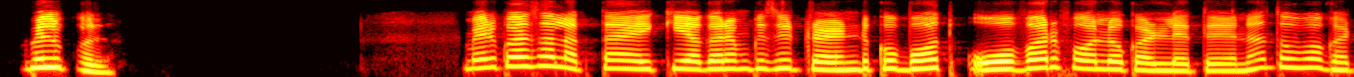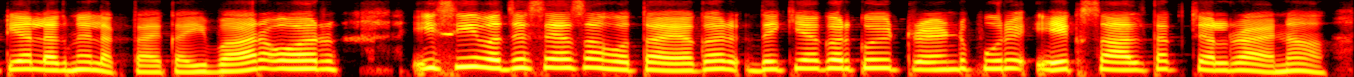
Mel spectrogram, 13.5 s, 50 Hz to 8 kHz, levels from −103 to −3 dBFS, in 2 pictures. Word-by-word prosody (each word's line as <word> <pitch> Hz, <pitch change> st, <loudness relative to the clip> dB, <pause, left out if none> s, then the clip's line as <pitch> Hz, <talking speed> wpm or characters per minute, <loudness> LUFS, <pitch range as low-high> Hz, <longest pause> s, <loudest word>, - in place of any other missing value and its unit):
बिल्कुल। 270 Hz, -, +3 dB, 1.8 s
मेरे 315 Hz, +2 st, +2 dB
को 365 Hz, -, -1 dB
ऐसा 370 Hz, +1 st, +4 dB
लगता 300 Hz, -4 st, 0 dB
है 280 Hz, -1 st, +3 dB
कि 285 Hz, +3 st, -1 dB
अगर 275 Hz, +1 st, +4 dB
हम 280 Hz, 0 st, -2 dB
किसी 295 Hz, +1 st, -1 dB
ट्रेंड 255 Hz, 0 st, +1 dB
को 295 Hz, -, +3 dB
बहुत 300 Hz, +3 st, +4 dB, 0.2 s
ओवर 285 Hz, +5 st, +5 dB
फ़ॉलो 280 Hz, -3 st, +1 dB
कर 240 Hz, -2 st, 0 dB
लेते 225 Hz, -1 st, -1 dB
हैं 225 Hz, -, -1 dB
ना, 270 Hz, +6 st, -2 dB
तो 335 Hz, -1 st, -1 dB
वो 325 Hz, -, 0 dB
घटिया 270 Hz, 0 st, -1 dB
लगने 250 Hz, 0 st, 0 dB
लगता 200 Hz, -4 st, -5 dB
है 190 Hz, -, -4 dB
कई 195 Hz, 0 st, -5 dB
बार। 220 Hz, +7 st, 0 dB
और 285 Hz, -1 st, 0 dB, 0.4 s
इसी 345 Hz, +3 st, 0 dB
वज़ह 310 Hz, -1 st, +2 dB
से 320 Hz, +2 st, 0 dB
ऐसा 315 Hz, +1 st, -1 dB
होता 255 Hz, -1 st, -2 dB
है 230 Hz, -1 st, +2 dB
अगर 270 Hz, +2 st, -2 dB
देखिए 270 Hz, +4 st, -2 dB
अगर 295 Hz, 0 st, +1 dB
कोई 310 Hz, +1 st, -2 dB
ट्रेंड 260 Hz, +2 st, -2 dB
पूरे 290 Hz, 0 st, -3 dB, 0.2 s
1 270 Hz, -, -2 dB
साल 250 Hz, -2 st, -1 dB
तक 280 Hz, -2 st, -5 dB
चल 240 Hz, -2 st, -1 dB
रहा 240 Hz, -1 st, -1 dB
है 195 Hz, -, -2 dB
ना 220 Hz, -1 st, -5 dB
275 Hz, 210 wpm, -21 LUFS, 245-295 Hz, 1.8 s, ओवर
